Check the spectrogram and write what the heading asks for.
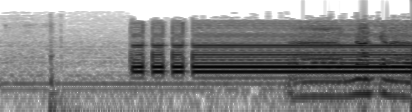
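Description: A click over low hum, then three quick electronic touch-tone phone keypad beeps in a row as a number is dialed to make a call, followed by a steady, loud sustained telephone tone that holds to the end.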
